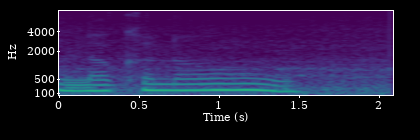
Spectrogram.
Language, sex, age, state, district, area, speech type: Urdu, male, 30-45, Uttar Pradesh, Gautam Buddha Nagar, urban, spontaneous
